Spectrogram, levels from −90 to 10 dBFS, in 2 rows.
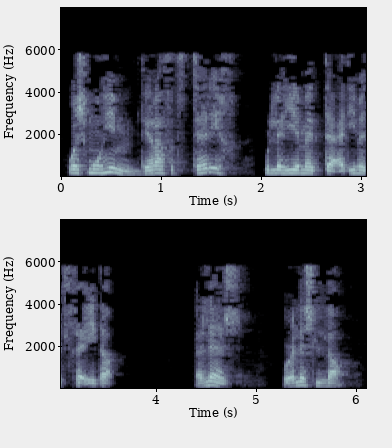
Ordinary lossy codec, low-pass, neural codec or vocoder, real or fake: MP3, 24 kbps; 7.2 kHz; none; real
